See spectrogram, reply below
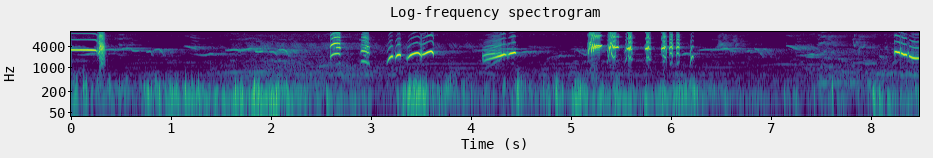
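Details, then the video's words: Oriental magpie-robin singing to call its rival: loud whistled slurs and rapid chattering bursts, interrupted by pauses, over steady low background rumble. "KACER GACOR MANGGIL LAWANNYA BIKIN NYAUT DAN NGEPLONG"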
